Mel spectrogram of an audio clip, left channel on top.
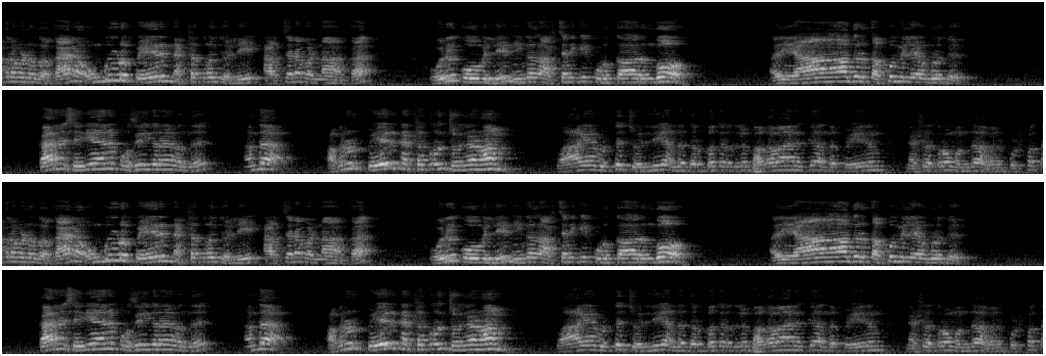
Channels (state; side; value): identical; both; correlation 1.00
